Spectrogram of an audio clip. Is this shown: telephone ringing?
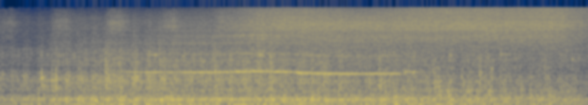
no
